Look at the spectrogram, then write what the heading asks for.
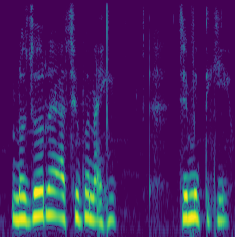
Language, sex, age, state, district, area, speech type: Odia, female, 18-30, Odisha, Nabarangpur, urban, spontaneous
